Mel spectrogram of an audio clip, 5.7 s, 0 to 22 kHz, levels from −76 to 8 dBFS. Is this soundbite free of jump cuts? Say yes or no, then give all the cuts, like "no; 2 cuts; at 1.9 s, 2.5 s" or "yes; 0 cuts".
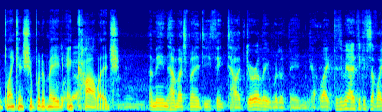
no; 1 cut; at 1.8 s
